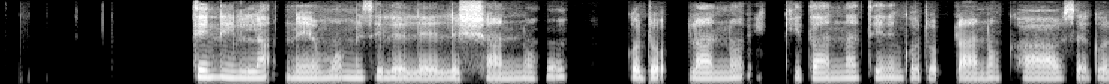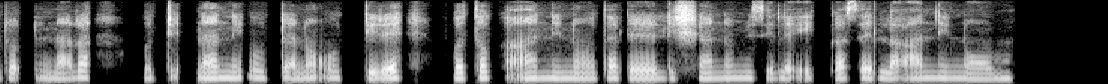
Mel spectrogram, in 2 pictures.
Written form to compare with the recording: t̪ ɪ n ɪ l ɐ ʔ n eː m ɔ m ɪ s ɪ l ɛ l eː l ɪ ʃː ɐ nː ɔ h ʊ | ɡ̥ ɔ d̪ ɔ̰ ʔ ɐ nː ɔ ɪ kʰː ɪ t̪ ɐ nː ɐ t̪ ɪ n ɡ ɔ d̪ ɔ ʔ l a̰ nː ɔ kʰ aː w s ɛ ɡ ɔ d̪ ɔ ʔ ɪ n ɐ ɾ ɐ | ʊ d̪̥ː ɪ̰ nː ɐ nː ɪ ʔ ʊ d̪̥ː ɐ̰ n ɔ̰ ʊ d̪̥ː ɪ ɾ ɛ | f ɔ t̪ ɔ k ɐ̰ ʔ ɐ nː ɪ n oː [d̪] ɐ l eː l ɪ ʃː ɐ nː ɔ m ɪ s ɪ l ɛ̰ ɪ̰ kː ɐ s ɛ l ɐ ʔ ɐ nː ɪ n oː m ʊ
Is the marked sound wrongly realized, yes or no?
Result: yes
